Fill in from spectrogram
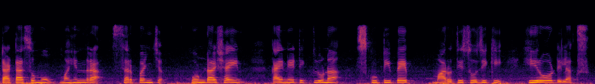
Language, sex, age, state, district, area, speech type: Marathi, female, 45-60, Maharashtra, Nanded, rural, spontaneous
